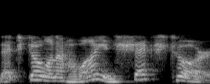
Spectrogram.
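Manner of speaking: put-on elderly voice. Praising a bit someone does, the speaker mimics its old person voice. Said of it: "The old person voice that Bill does".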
